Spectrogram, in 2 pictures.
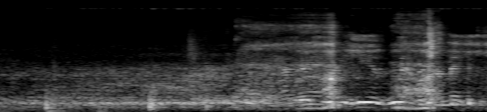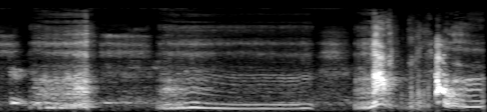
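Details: A female Chihuahua, described as mean and grumpy, getting angry at her owner indoors: low rumbling growls rising into snarling and a couple of sharp barks, with a person talking over it.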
